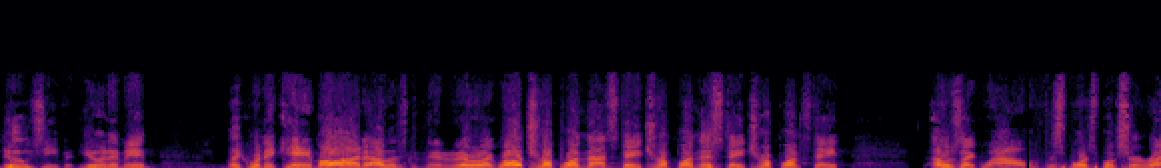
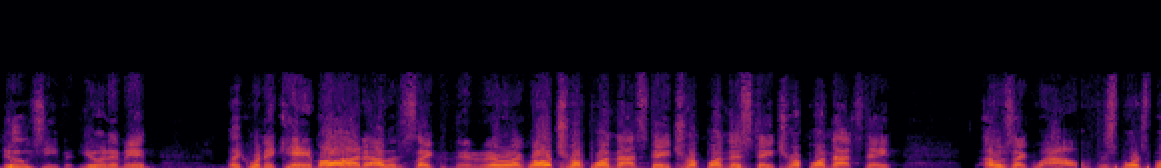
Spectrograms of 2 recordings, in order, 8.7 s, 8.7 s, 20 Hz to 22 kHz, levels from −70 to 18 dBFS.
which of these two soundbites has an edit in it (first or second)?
first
